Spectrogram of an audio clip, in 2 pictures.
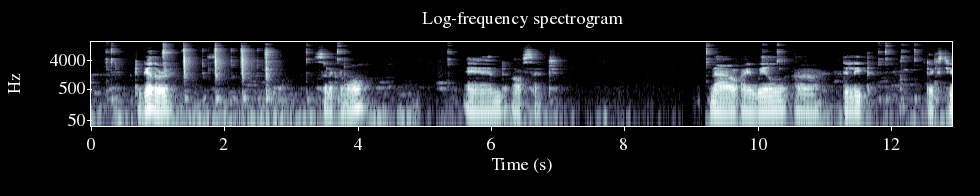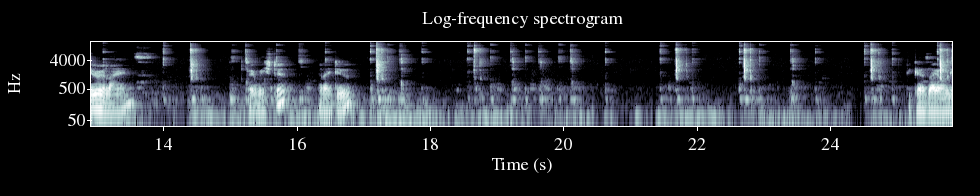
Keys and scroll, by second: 1.4 ctrl+z, 14.4 Delete, 17.2 Delete, 18.6 Delete, 21.7 Delete, 24.6 Delete.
